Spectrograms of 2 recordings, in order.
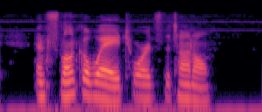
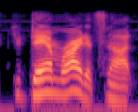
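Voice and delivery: loud retort, a touch of harshness; harsh laughing retort; 8 dB louder than usual. A narrator's reading. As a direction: throw it back forcefully, mildly scornful. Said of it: "Oliver laughed harshly".

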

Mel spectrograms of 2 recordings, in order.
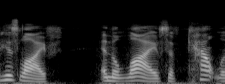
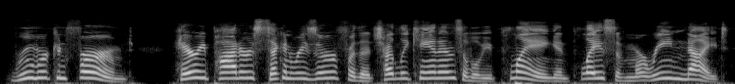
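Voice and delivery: loud, high stadium announcer call; amplified announcer; 8 semitones higher, 6 dB louder than usual. Acted. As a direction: boom it out over a crowd. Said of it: "Lee Jordan's amplified voice".

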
